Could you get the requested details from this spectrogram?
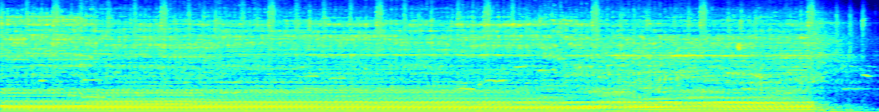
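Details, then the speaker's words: Kei truck after a cracked muffler was patched with muffler weld: very loud, raw, blatting exhaust at a steady idle until shutdown, because the exhaust pipe had not yet been bolted back on. "would help massively if i had actually screwed the exhaust on let me screw the exhaust on and see if it's still that loud"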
